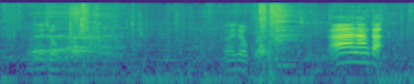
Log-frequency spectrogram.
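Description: Blows land with dull thuds in a close fight.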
